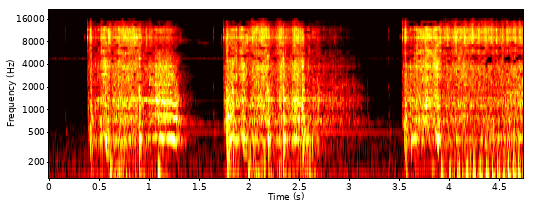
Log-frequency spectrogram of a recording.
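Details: Carbureted Honda Beat scooter after starter repair (starter motor cleaned, ground cable tightened), previously heavy cranking with clicking: three quick starter presses, each catching at once into a crisp, even idle; normal electric start.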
